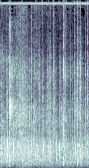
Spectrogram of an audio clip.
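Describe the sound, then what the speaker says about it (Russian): Studio audience applauding at a comedy film event, a brief burst of steady clapping at moderate volume, with no one speaking over it. "Аплодисменты."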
